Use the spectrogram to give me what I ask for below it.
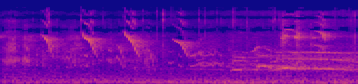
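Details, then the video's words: Parakeet during feeding, with a run of sharp descending chirps about every half second, followed by thin sustained whistled tones and faint chattering. "Parakeet Feeding"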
